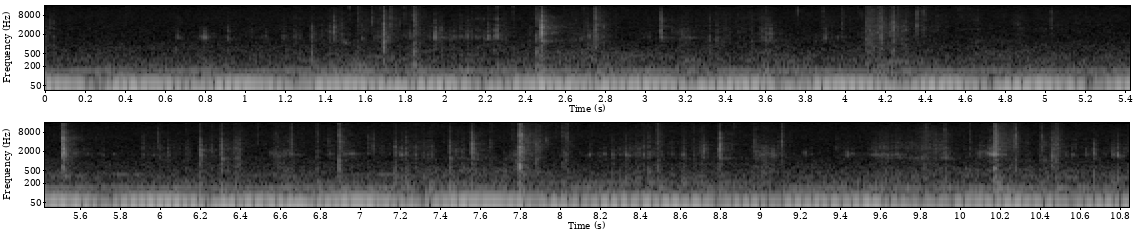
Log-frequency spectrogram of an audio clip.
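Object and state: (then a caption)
Dry bar soap being carved. A solid oval bar of dry white soap held in the hand is shaved with a box-cutter blade, peeling off thick curls. Rapid, crisp scraping and cutting clicks repeat throughout over a steady low hum.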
